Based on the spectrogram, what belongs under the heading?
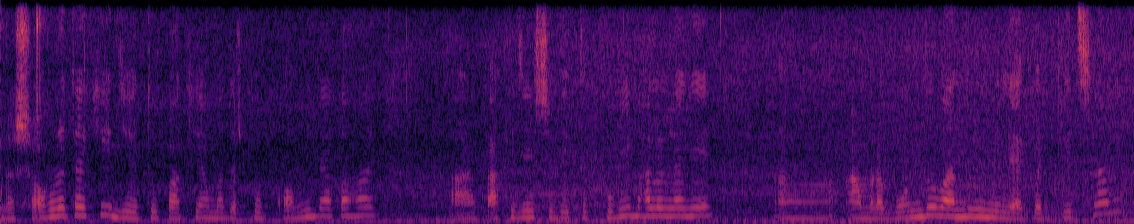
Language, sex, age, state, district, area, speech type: Bengali, female, 18-30, West Bengal, Dakshin Dinajpur, urban, spontaneous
